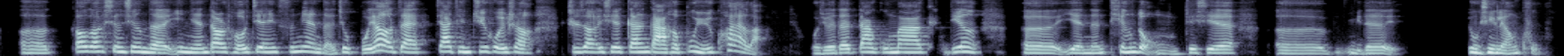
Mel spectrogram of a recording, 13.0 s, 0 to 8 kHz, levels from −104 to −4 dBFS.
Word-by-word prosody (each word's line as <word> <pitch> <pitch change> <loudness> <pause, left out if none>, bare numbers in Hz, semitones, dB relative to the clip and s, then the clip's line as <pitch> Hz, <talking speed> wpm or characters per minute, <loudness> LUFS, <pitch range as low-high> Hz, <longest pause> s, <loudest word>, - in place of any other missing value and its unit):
呃， 180 -1 -4 0.2
高 255 +1 +2
高 255 0 +2
兴 250 -1 +1
兴 240 -2 +3
地 200 -3 +3
一 240 - -2
年 215 -2 +3
到 235 +1 +4
头 210 -2 0
见 235 +1 +1
一 230 - +1
次 245 +2 -3
面 250 -4 +1
得， - - -5
就 225 - 0
不 205 -2 -1
要 290 -4 +5
在 215 -3 0
家 255 +1 +3
庭 235 -2 +3
聚 250 +1 -3
会 230 -3 +2
上 200 -5 -2 0.2
制 225 - -4 0.2
一 - - +1
些 235 0 +1
尴 230 0 +3
尬 215 -3 +6
和 210 0 0
不 250 +2 -1
愉 210 0 +2
快 295 +8 -2
了。 - - -6 0.4
我 160 - -8
觉 165 +2 0
得 195 +1 +2
大 230 +3 +1
姑 215 -1 -3
妈 215 0 +4
肯 215 -1 -12
定， 240 0 +1 0.4
呃， 180 -3 -1
也 190 -2 -1
能 175 +2 -2
听 230 +3 +1
懂 155 -9 -2
你 135 - -12
这 195 - -1
些， 185 -2 0 0.3
呃， 155 -1 -7 0.2
你 170 -5 -5
的 165 0 -3 0.5
用 215 -3 +3
心 200 +2 +3
良 170 -1 0
苦。 185 - -13
215 Hz, 260 characters per minute, -24 LUFS, 185-235 Hz, 0.5 s, 尬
